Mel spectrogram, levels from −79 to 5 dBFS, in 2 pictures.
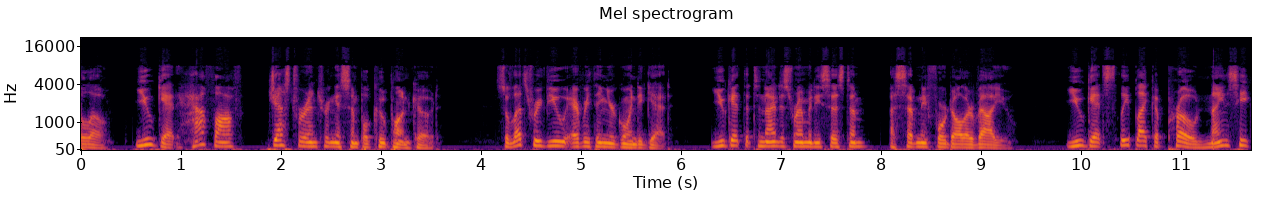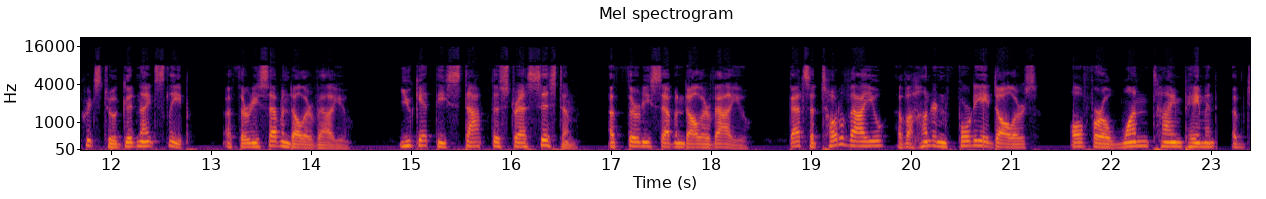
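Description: Small jumps in the sound occur at 11.32, 20.72 and 21.62 s. Each is likely a dropped buffer (overrun), losing a brief slice of audio.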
